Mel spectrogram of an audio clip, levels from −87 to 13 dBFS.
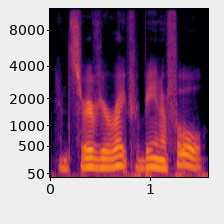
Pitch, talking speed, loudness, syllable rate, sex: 135 Hz, 300 wpm, -17 LUFS, 6.3 syllables/s, male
